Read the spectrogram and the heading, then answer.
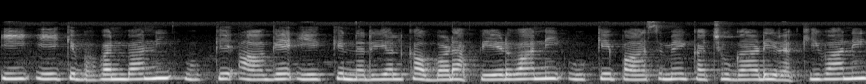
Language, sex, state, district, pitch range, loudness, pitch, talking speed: Hindi, female, Bihar, Darbhanga, 230-250 Hz, -13 LUFS, 240 Hz, 165 wpm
